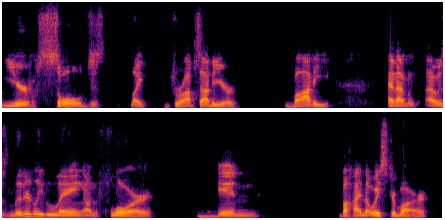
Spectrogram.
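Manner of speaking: emotional, welling-up voice. Speaker telling a listener about a past moment, getting emotional. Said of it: "Sorry, getting emotional".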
